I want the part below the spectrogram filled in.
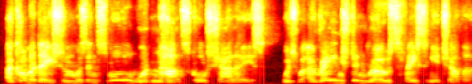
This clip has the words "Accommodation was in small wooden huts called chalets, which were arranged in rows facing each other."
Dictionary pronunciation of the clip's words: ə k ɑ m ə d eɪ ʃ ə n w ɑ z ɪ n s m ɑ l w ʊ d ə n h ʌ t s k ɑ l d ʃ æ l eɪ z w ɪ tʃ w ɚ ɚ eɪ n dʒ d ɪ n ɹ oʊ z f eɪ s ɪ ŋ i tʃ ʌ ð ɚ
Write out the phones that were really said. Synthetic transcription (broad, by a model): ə k ɑ m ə d eɪ ʃ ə n w ɑ z ɪ n s m ɑ l w ʊ d n h ʌ t s k ɑ l d ʃ æ l eɪ z w ɪ tʃ w ɚ ɚ eɪ n dʒ d ɪ n ɹ oʊ z f eɪ s ɪ ŋ i tʃ ʌ ð ɚ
